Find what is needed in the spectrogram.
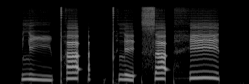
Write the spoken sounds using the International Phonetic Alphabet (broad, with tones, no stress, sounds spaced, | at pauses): l iː˨˩ pʰ a˦˥ ʔ | pʰ l e˨˩ ʔ s a˦˥ ʔ h eː˥˩ t̚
